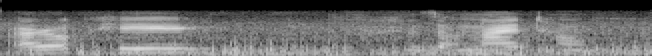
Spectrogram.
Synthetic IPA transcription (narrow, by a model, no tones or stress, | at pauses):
a̰ɹɔkhe | zɔnajtʰãw̃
